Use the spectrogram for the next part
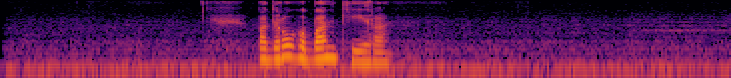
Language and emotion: Russian, neutral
